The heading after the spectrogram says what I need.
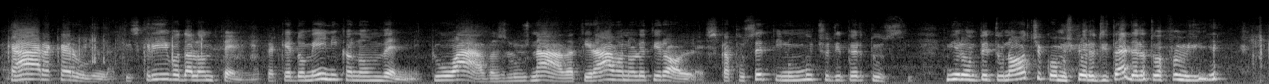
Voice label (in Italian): filastrocca; cara carulla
